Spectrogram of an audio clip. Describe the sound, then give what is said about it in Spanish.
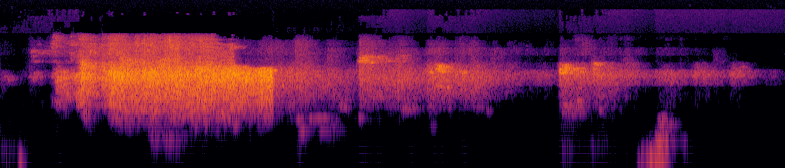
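An audience applauds the Lord during a church sermon, breaking into loud, dense applause that peaks for a couple of seconds, then settles into softer scattered clapping before fading out. “¡Aplaudo! si va a aplaudir al Señor.”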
